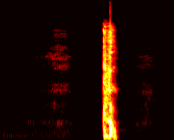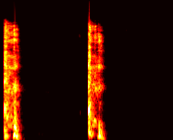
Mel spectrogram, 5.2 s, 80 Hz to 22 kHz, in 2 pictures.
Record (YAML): three_cough_length: 5.2 s
three_cough_amplitude: 32767
three_cough_signal_mean_std_ratio: 0.25
survey_phase: beta (2021-08-13 to 2022-03-07)
age: 18-44
gender: Female
wearing_mask: 'No'
symptom_none: true
smoker_status: Prefer not to say
respiratory_condition_asthma: false
respiratory_condition_other: false
recruitment_source: REACT
submission_delay: 0 days
covid_test_result: Negative
covid_test_method: RT-qPCR
influenza_a_test_result: Negative
influenza_b_test_result: Negative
